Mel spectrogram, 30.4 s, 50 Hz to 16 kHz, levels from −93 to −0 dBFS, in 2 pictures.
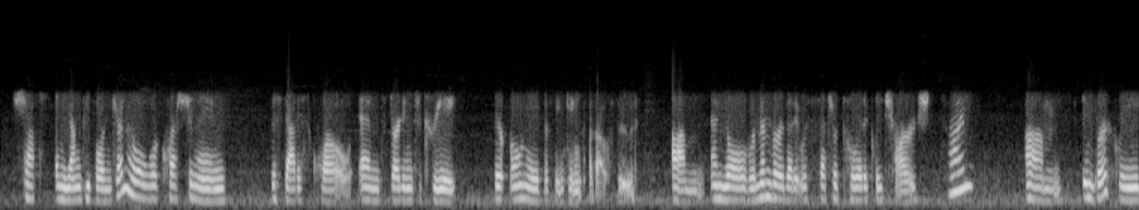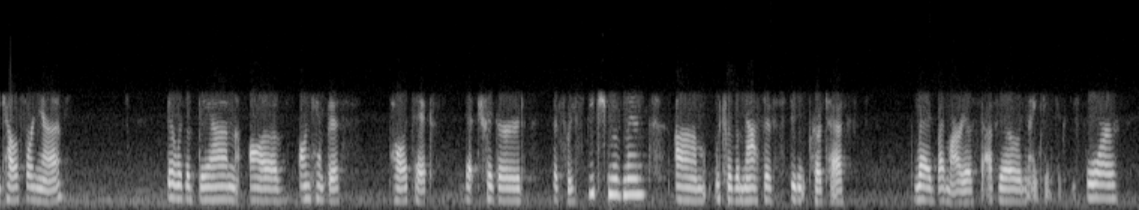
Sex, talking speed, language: female, 125 wpm, English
